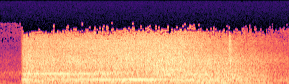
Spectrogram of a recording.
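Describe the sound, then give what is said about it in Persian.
A heavy cargo truck engine rumbles up suddenly, holding a loud, steady droning roar with a low hum before easing off slightly at the end. The trucks are moving through a reopened Afghanistan–Pakistan border crossing. No voices are heard. “صدها ماشین بورکش که در دو طرف مرز افغانستان و پاکستان درمانده بودند دیگر بوره راهشان را ادامه دادند”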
